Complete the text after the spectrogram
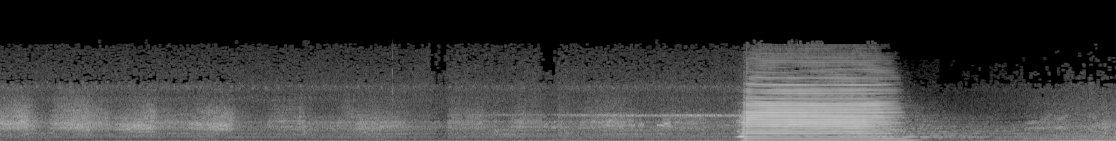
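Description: Diesel-electric locomotives rumble as they haul an empty ore train closer.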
